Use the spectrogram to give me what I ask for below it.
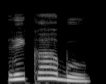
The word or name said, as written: ರಕಾಬು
